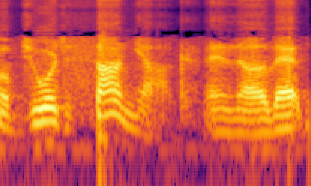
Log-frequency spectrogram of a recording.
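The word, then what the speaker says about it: Sagnac: to the e by the name of George sonak and that name that last name is spelled s a g n a c I'm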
